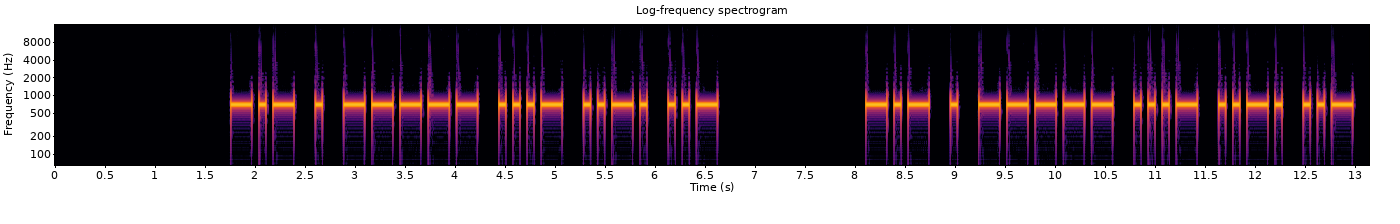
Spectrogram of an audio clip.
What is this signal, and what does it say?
Morse code, heard as a keyed tone, about 17 wpm, 700 Hz. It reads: KE0VFU KE0VFU
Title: USA Call Signs - 6 Characters - Repeated 2x - 17wpm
